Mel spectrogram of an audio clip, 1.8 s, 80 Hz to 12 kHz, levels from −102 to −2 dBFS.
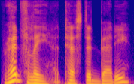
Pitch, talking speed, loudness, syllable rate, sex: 135 Hz, 100 wpm, -21 LUFS, 5.2 syllables/s, male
